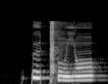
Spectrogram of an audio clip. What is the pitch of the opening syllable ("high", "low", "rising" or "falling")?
high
